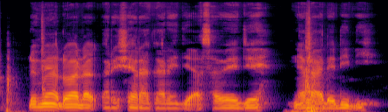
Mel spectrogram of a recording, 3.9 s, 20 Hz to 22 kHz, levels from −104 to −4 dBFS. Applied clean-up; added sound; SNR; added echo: classical method log-MMSE.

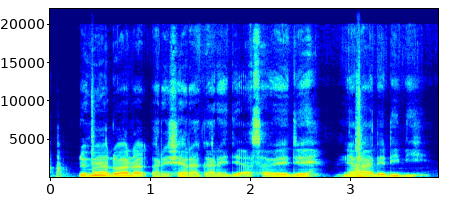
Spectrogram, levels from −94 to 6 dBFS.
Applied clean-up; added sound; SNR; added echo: none; Car; 12 dB; none.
